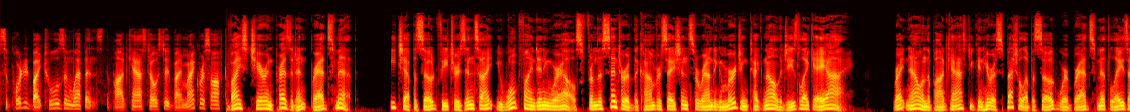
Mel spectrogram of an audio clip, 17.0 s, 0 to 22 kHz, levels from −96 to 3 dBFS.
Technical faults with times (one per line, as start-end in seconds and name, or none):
0.00-3.39 input switched to a poorer device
